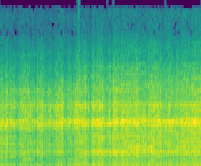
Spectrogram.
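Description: Motorboat engine running under way, drowned in a loud, steady rush of wind and water noise.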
